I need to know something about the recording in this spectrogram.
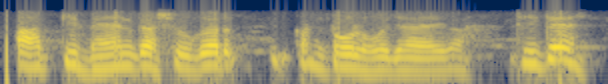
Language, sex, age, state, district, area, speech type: Urdu, female, 30-45, Delhi, South Delhi, rural, conversation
